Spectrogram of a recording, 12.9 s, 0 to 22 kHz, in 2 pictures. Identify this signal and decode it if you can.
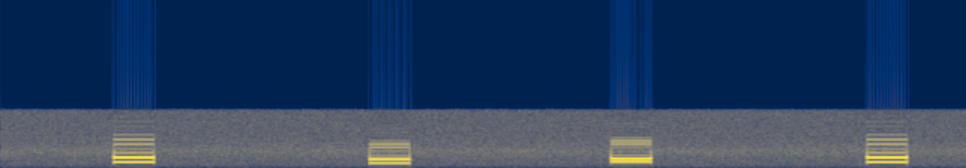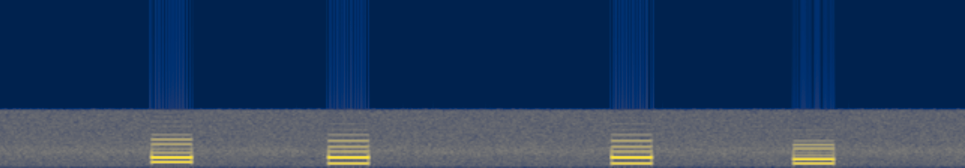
DTMF, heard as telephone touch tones, dialled by hand, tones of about 270 ms. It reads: 9 4 0 9 9 3 3 1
